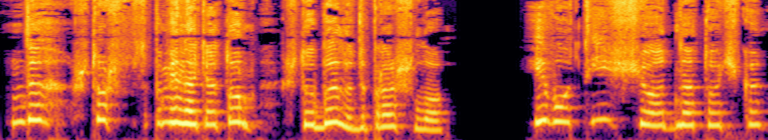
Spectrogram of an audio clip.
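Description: A man voicing a sly, coaxing housekeeper woman in a chattering falsetto for an audiobook. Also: lively intonation, a little slow, mellow. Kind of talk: audiobook character voice.

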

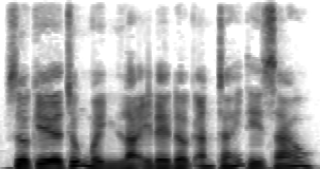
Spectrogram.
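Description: Tích, a level-headed orphan boy as a man voices him, explaining and gently scolding in a steady, even voice close to the reader's own. The sound is dry and close, with no echo, in a storybook reading. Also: a little high, a little fast, lightly acted. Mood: planning. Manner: calm, reasoning, mildly scolding. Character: sensible thrifty street boy, calm leader.

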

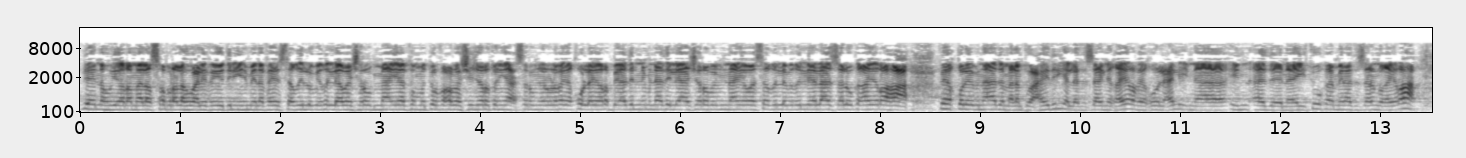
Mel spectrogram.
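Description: A man reading hadith chains aloud at a study session, in a rapid, flat recital. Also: high-pitched. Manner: reads fast in a flat chant, laughs softly at times. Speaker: hadith reader. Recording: reverberant hall with faint noise.

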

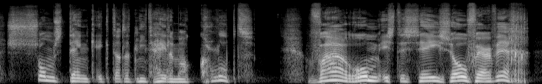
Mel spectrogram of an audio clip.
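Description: A man's voice: fairly high pitch, slow pace, no room sound, clean studio sound, pitched above the performer's own voice. A man voicing an earnest, anxious young girl full of doubts in an audiobook. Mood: doubtful. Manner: anxious, questioning.

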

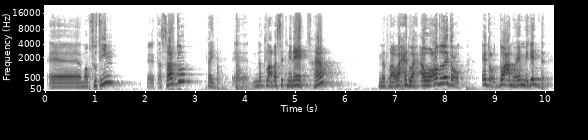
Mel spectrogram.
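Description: An Egyptian man putting on a breezy young man rallying his friends with quick banter. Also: high voice, expressive. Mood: cheery. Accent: Egyptian Arabic.

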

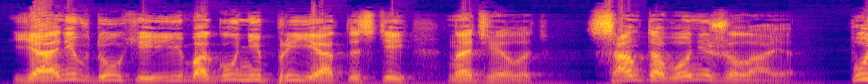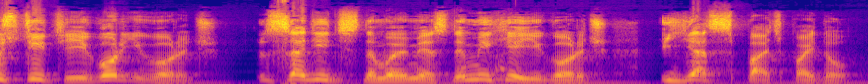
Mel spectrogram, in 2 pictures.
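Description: A man's voice: medium pitch, sing-song, brisk, hardly any pauses, fairly bright tone, slightly rough, pitched above the performer's own voice. A man voicing an irritable country doctor who complains that he does not want to go.

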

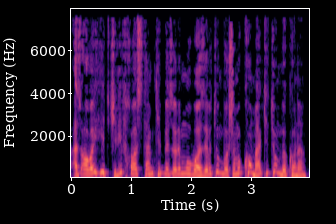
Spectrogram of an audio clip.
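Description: A man voicing an awkward young man in an audiobook, speaking in a hushed, halting way. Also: very high-pitched, animated, husky, no echo, dull audio, voice pushed up, full character voice. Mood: defensive. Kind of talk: audiobook character voice.

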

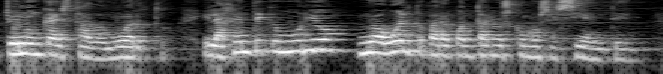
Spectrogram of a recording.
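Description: A woman voicing a patient old grandfather who speaks slowly and softly. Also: mid-range voice, lively intonation, reverberant, natural voice. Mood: calm.

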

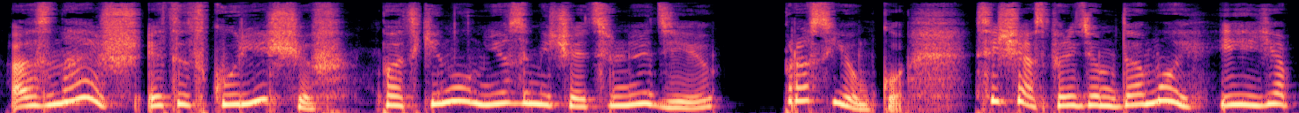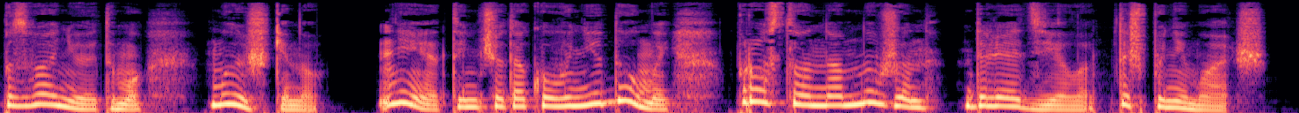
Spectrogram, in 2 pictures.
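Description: Woman voicing a feisty sharp-tongued heroine. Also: high-pitched, big pitch swings, moderate pace, no echo, studio quality, pitched above the performer's own voice. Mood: warm teasing. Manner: sharp-tongued, defiant, tender with her dog. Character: feisty bold woman, defends her dog.

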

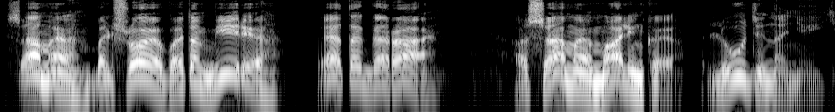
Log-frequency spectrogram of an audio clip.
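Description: A man reading a storybook aloud and voicing an old man who speaks slowly and indifferently. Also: on the high side, huge pitch swings, vocal fry, slightly rough, no room sound, studio quality, voice pushed up, heavily acted. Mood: aloof. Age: older. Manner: slow, detached.

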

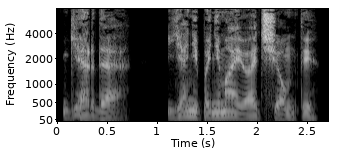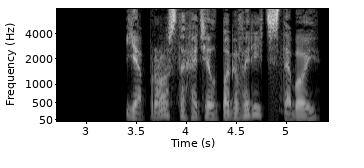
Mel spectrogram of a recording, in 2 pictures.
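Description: A man's voice: fairly low pitch, animated, moderate pace, a bit bright, no room sound, clean studio sound. A man reading an audiobook voices a self-assured young male mage who pleads and justifies himself. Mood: pleading. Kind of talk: audiobook character voice.

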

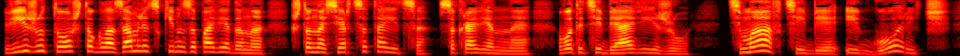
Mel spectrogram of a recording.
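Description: A woman's voice: medium pitch, animated, unhurried, no room sound, clean studio sound, natural voice. A woman voicing a strange young village madwoman who murmurs tender, uncanny prophecies in a singsong way. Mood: eerie.

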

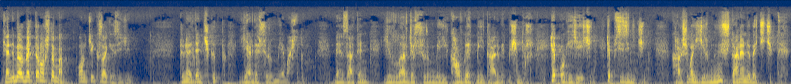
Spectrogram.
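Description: In a radio drama, a man plays a vain, pompous, boastful self-styled freedom hero who tells of his deeds grandly and mutters to himself. His lowish voice is husky and fast, with big pitch swings.

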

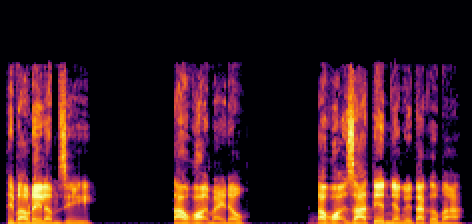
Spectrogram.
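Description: A man doing a calm mocking exorcist. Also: fairly low pitch, fast talker, no echo. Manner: calm, teasing, commanding. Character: calm, mocking male exorcist, commanding and blunt.

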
